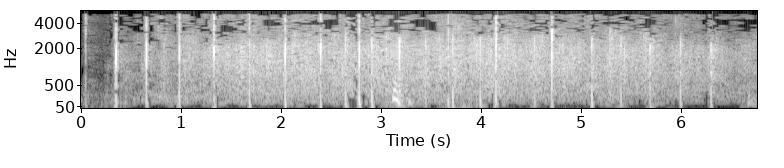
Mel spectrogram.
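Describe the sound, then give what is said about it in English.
A crowd applauds steadily for several seconds, a dense wash of clapping with sharper individual claps popping out irregularly above it, fairly loud and without any talking; the applause is for the web team. “So, big round of applause for the web people.”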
